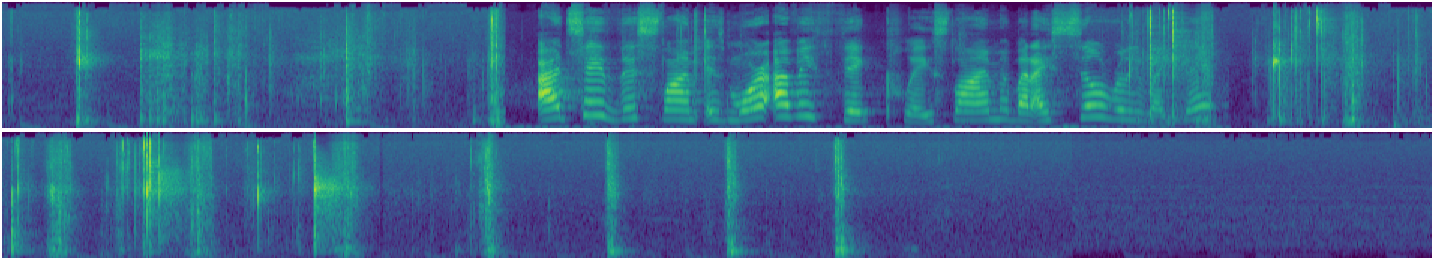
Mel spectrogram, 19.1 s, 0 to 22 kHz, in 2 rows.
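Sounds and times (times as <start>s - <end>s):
slime squished by hand popping: 0.4s - 0.8s, 7.6s - 15.4s.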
